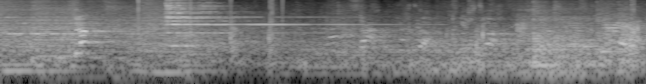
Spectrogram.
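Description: Ring bell struck a few times about two seconds in, its metallic ring fading over a couple of seconds: the signal for the round to begin. Music and voices in the hall run underneath.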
